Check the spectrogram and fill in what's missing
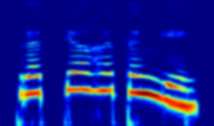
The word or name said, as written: ಪ್ರತ್ಯಾಹತಂಗೆಯ್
